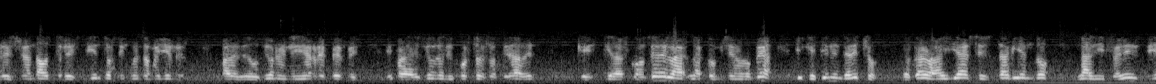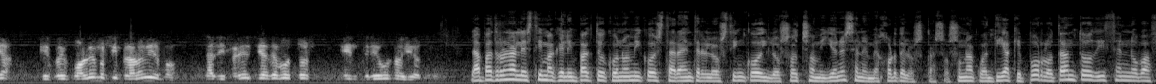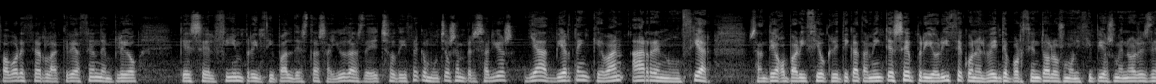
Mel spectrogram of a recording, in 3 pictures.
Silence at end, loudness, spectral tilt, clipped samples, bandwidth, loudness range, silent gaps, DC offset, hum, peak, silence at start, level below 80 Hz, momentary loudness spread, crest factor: 0 s; -18 LUFS; -6.5 dB/octave; under 0.1%; 13 kHz; 5 LU; none; under 0.1%; none; 0 dBFS; 0 s; -56 dBFS; 8 LU; 18 dB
